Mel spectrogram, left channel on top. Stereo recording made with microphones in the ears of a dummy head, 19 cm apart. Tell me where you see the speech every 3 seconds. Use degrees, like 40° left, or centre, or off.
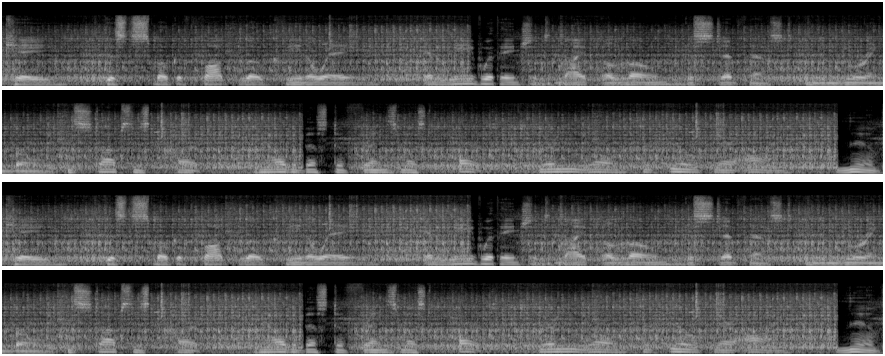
10° left, centre, 10° right, 20° right, 20° right, 20° right.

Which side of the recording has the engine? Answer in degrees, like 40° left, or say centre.
10° right.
